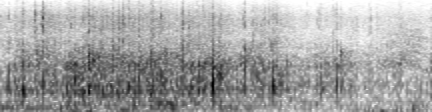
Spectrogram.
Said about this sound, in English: can I get a round of applause for Tim and Dan?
